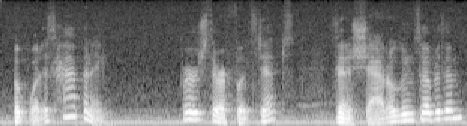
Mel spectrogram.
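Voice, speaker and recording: A man reading a picture book aloud as a preschool teacher, expressive and explaining things directly to young children. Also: fairly high pitch. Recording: tinny phone-like audio with faint noise.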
